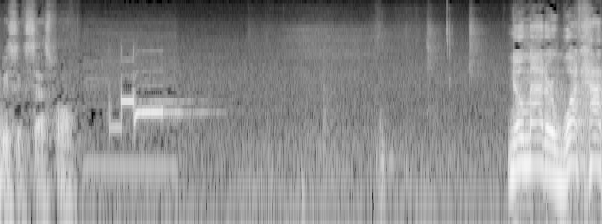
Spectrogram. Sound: phone beeps

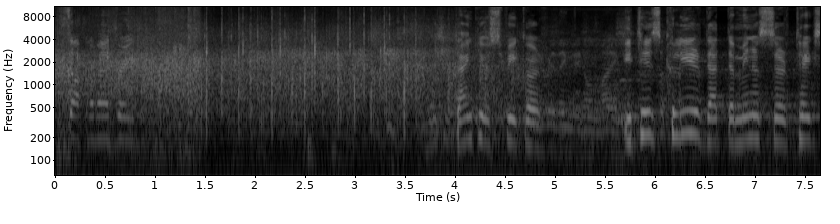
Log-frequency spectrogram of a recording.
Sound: applause

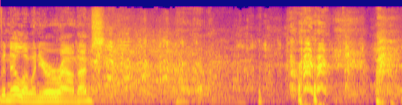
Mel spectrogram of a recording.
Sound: audience laughing

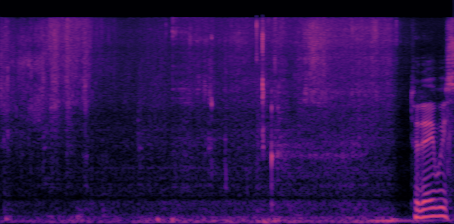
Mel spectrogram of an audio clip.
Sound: rustling

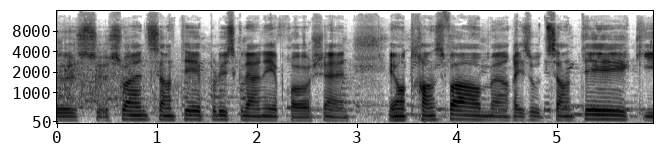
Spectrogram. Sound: applause

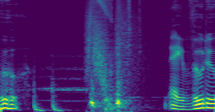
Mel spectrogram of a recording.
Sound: screen whooshing

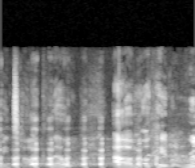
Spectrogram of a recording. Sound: laughter

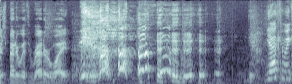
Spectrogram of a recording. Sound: both laugh

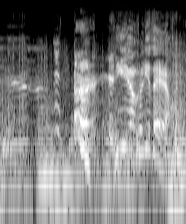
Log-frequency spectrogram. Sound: grunting

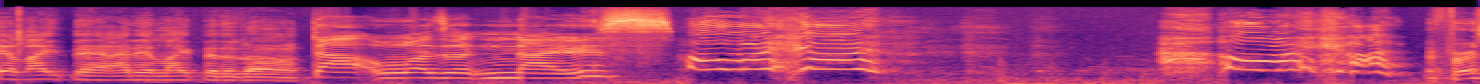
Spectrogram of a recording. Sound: laughs

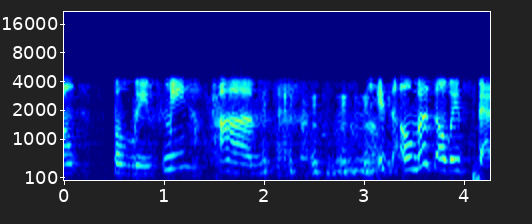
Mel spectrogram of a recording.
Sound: laughing

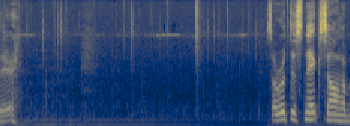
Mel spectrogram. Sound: fire crackles

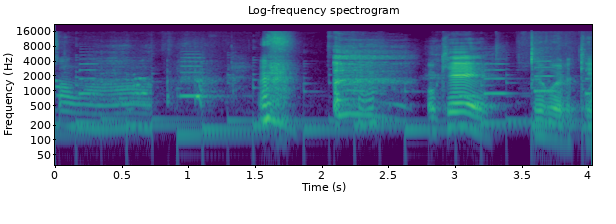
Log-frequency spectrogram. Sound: chuckling

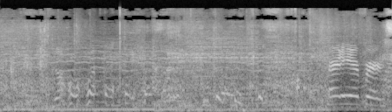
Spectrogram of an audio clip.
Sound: friend cheering and laughing excitedly

